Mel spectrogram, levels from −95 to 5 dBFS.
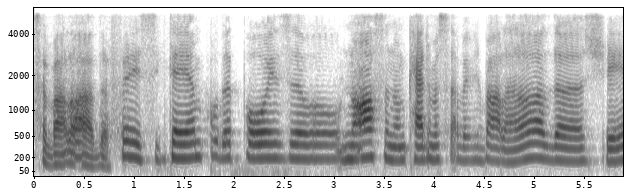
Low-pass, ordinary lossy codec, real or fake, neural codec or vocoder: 5.4 kHz; none; fake; codec, 16 kHz in and 24 kHz out, 0.4 kbps, LongCat-Audio-Codec, fine tuned four codebook decoder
